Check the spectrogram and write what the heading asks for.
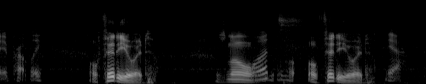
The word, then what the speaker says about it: ophidioid: Is that hard to pronounce fish again? Ophiodid. Ophiodoid. Ophiodoid. Ophiodoid, yeah. That's how you say it probably. Ophidioid.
